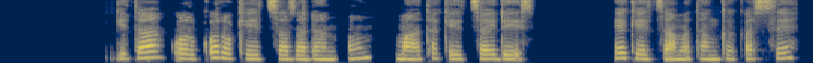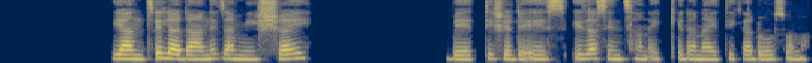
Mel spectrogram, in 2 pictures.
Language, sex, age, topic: Gamo, female, 18-24, government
